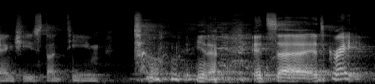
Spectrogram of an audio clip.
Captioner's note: everyone chuckles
